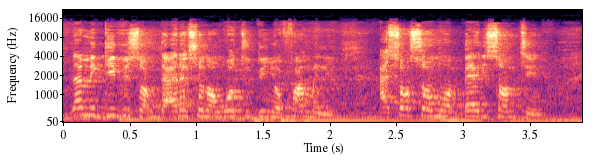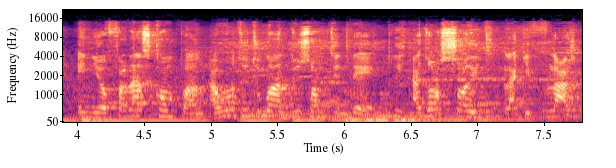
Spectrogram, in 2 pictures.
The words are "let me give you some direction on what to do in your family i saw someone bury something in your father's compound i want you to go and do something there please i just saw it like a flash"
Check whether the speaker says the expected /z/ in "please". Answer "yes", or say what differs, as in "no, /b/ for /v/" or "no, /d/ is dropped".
no, /z/ is dropped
